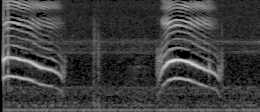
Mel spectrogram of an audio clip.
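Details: Black-and-white Maine Coon kitten from a breeding cattery in Tokyo, Japan, giving two clear, high meows about two seconds apart. Each rises briefly and then slides down in pitch, with a faint steady hum in the background.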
